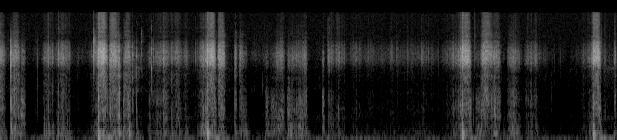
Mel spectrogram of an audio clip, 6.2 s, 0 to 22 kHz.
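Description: A gloved hand scrapes a flat metal chisel across a solid layer of beige modeling clay sculpted over a 3Dio microphone ear. The result is a close, soft patter of short scratchy strokes with a bright hiss on top and a low thump underneath. A few firmer scrapes stand out, near 1, 2, 4.6 and 6 seconds.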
